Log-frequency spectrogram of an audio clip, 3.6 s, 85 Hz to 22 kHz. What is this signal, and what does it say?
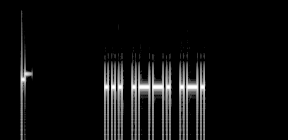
Morse code, heard as a keyed tone, about 28 wpm, 700 Hz. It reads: SPR
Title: Multi-letter Phonemes Quick Fire 28wpm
